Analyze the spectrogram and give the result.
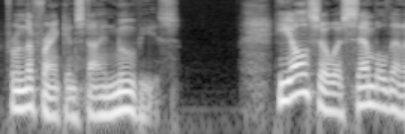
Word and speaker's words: Frankenstein: Dr. Frankenstein. – Frankenstein. – You're putting me on. – No, it's pronounced Frankenstein.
